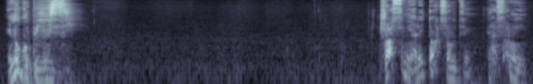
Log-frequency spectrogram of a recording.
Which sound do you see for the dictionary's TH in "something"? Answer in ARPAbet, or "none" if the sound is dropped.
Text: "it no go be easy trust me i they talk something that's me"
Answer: T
